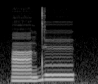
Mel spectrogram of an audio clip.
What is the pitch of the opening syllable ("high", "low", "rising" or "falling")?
low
